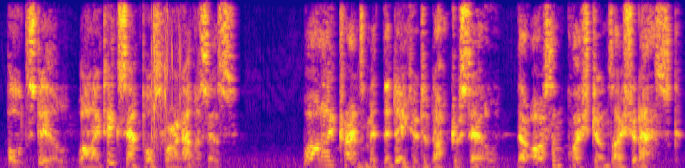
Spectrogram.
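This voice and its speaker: An actor playing a polite, precise, matter-of-fact medical droid in a sci-fi video game. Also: male voice, fairly low pitch, fairly even intonation, fairly quick, noisy background, lightly acted. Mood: clinical. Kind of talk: acted video game dialogue.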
